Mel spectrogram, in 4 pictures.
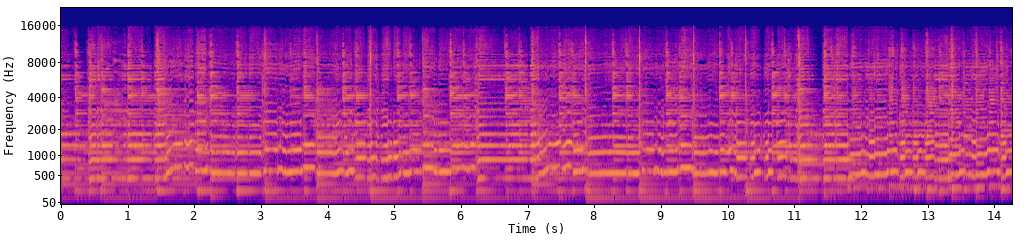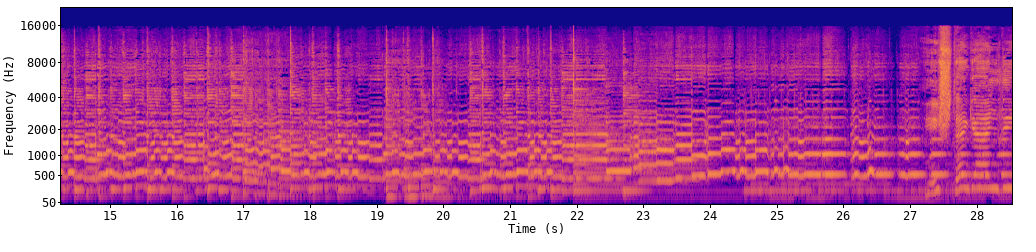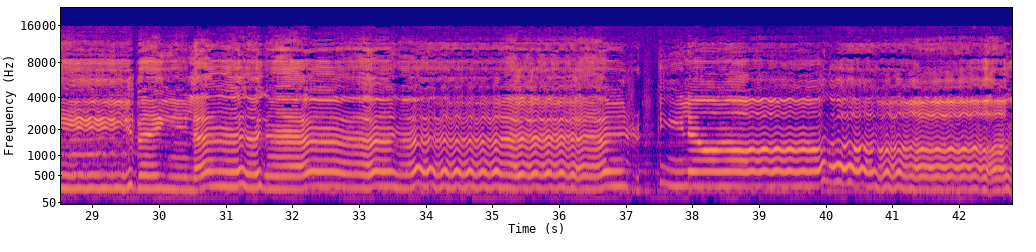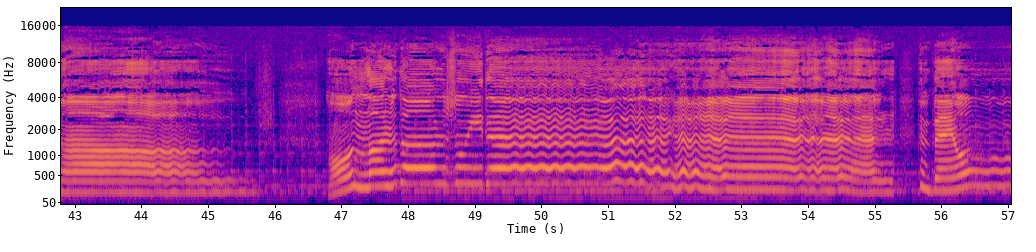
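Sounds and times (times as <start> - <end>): oud playing: 0.0 - 57.0
man singing ornamented line: 26.7 - 46.0, 46.8 - 57.0.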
